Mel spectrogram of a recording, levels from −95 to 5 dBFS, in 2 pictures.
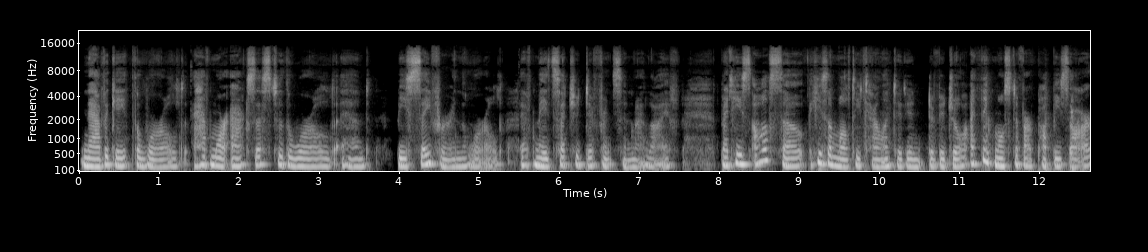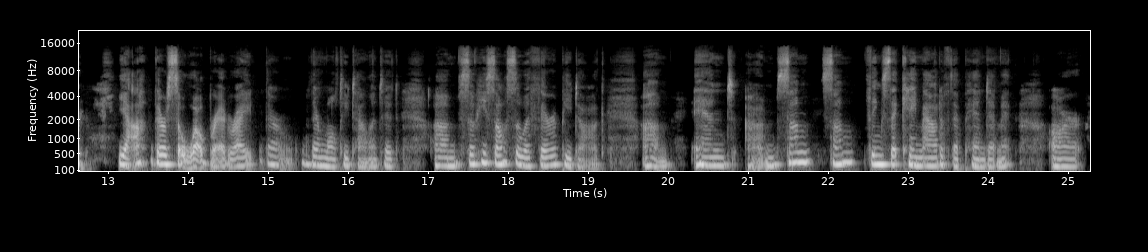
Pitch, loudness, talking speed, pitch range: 200 Hz, -23 LUFS, 155 wpm, 180-225 Hz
